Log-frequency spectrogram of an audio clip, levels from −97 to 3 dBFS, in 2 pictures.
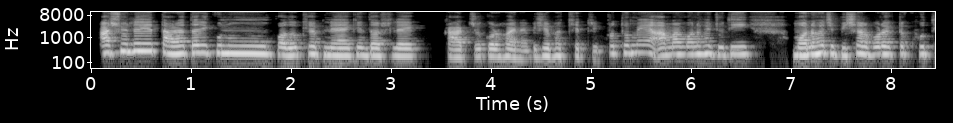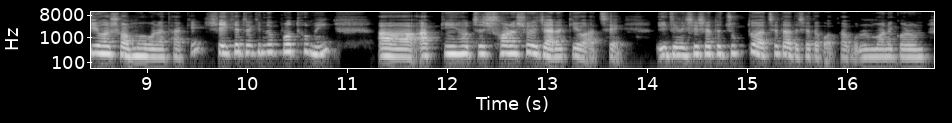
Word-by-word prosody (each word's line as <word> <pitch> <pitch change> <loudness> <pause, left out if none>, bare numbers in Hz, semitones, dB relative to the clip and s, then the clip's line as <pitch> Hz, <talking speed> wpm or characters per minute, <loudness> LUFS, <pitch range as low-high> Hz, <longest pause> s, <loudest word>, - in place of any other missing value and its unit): আসলে 280 +3 +3 0.2
তাড়াতাড়ি 245 +1 +3
কোনো 245 -1 +3 0.5
পদক্ষেপ 205 +2 0
নেয়াই 195 -1 +3
কিন্তু 200 -1 -2
আসলে 190 0 -2 0.5
কার্যকর 175 +2 -1
হয় 180 -2 +1
না - - -6
বেশিরভাগ 190 +2 -1
ক্ষেত্রেই। 185 -6 -10
১ম 240 +1 -5
এ - - -6 0.2
আমার 220 +2 0
মনে 225 0 0
হয় 235 0 0
যদি 220 +2 -4 0.6
মনে 200 +1 +5
হয় 245 +2 +5
যে, - - 0
বিশাল 225 +4 +2
বড় 220 +1 +2
একটা 225 0 -7
ক্ষতি 225 +2 -4
হওয়ার 235 -1 +5
সম্ভাবনা 190 -3 +2
থাকে 175 +10 -9 0.2
সেই 245 -2 +3
ক্ষেত্রে 265 0 -1
কিন্তু 260 +1 -2
প্রথমেই 275 -3 0 0.6
আ - - +6 0.4
আপনি 200 +3 -6
হচ্ছে 235 0 0 0.2
সরাসরি 240 0 +2
যারা 180 -1 +4
কেউ 185 -3 -3
আছে - - -8 0.5
এই - - -1
জিনিসের 210 +2 0
সাথে 230 0 0
যুক্ত 240 +1 -8
আছে 205 +4 -4
তাদের 195 -5 -1
সাথে 180 -2 -6
কথা 175 - -11
বলুন। 170 +1 -8
মনে 180 0 -3
করুন 175 -1 -2
220 Hz, 180 wpm, -22 LUFS, 190-240 Hz, 0.6 s, আ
